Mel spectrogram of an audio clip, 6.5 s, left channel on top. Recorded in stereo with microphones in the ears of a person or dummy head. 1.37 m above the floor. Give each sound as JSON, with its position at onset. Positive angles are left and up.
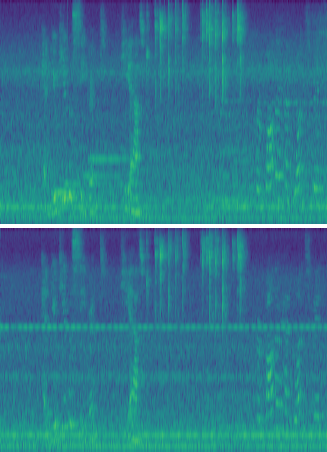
{"t": 0.8, "sound": "a woman speaking", "side_deg": -45, "distance_m": 3.5}
{"t": 3.1, "sound": "typing on a keyboard", "side_deg": -10, "distance_m": 1.7}
{"t": 5.1, "sound": "a woman speaking", "side_deg": -25, "distance_m": 4.0}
